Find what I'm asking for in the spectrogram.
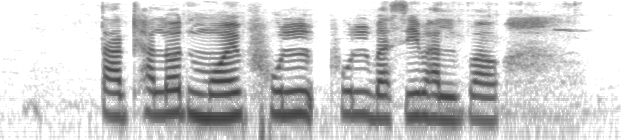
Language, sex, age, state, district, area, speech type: Assamese, female, 18-30, Assam, Kamrup Metropolitan, rural, spontaneous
